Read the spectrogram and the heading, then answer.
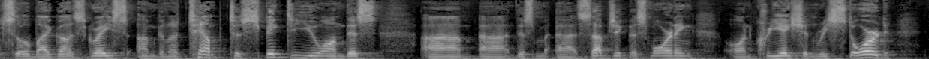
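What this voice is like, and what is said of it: Slightly hoarse voice. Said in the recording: “I'm still a tad hoarse this morning ... if my throat gets a little too tight”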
